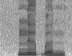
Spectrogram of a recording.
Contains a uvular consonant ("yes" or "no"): no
